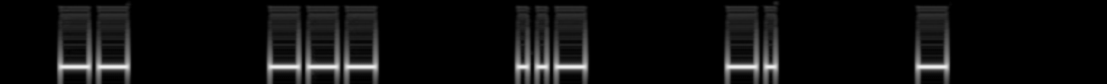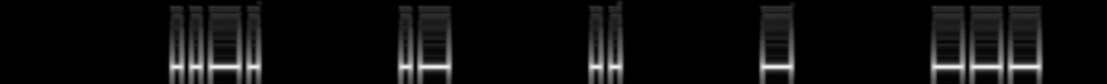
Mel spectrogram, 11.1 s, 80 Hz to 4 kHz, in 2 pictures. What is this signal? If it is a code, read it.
Morse code, heard as a keyed tone, about 25 wpm, spaced as for 10 wpm, 550 Hz. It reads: MOUNT FAITO
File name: podcast / News headlines-1x-25x10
